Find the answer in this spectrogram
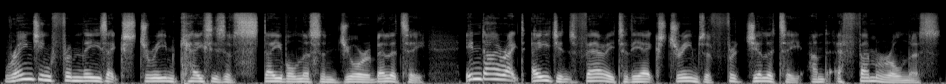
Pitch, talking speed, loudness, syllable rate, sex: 140 Hz, 120 wpm, -16 LUFS, 4.9 syllables/s, male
